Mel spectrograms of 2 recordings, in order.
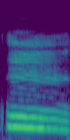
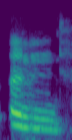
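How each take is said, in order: First: The vowel disappears, leaving only a consonant. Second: Its vowel is reduced to a weak schwa. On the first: "or you can go mm" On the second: "when you want to reduce it, the vowel there becomes a shua"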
